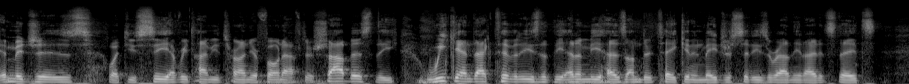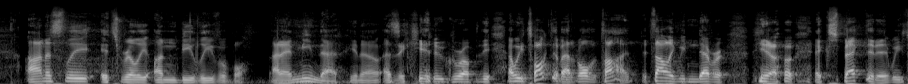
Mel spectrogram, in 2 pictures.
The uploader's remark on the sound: Live from Nefesh B'Nefesh in Jerusalem (Solidarity Mission, Day 2).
